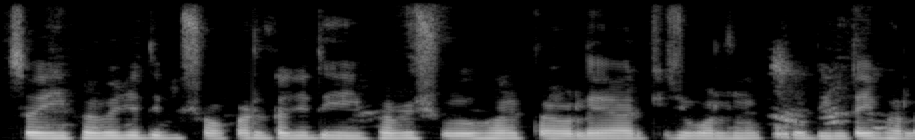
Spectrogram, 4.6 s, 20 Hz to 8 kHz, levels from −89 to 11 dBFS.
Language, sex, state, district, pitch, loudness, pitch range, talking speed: Bengali, male, West Bengal, North 24 Parganas, 150 Hz, -19 LUFS, 145-150 Hz, 225 wpm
